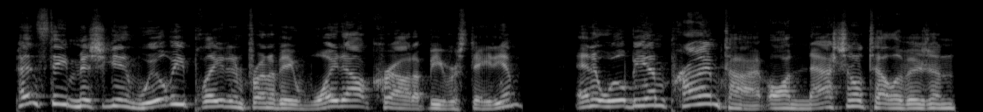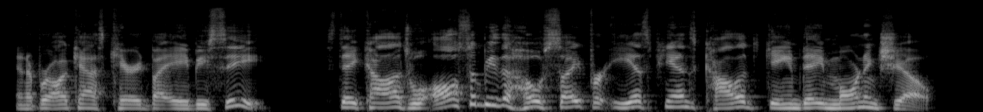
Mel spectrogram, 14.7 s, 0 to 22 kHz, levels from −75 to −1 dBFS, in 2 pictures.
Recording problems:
none

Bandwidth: 16 kHz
